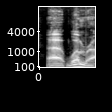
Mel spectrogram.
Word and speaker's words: Woomera: So yeah, take us to Australia, and I'm going to inevitably pronounce this wrong. I'm going to go with it, Woomera.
